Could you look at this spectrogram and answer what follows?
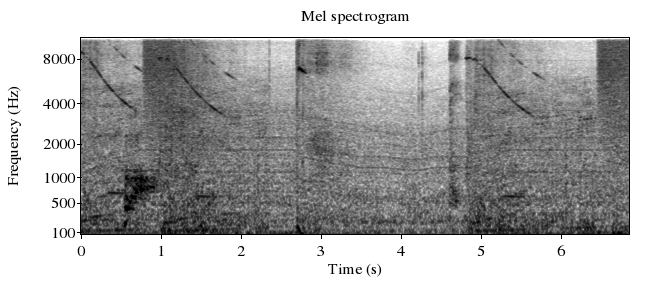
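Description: Vehicle driving across terrain in the video game Mass Effect, a steady mechanical rumble with airy hissing bursts and occasional thuds, moderately loud, no voices.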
